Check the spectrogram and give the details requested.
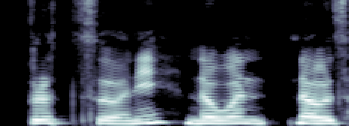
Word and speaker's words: Brozzoni: it depends by the way my surname it's britsoni no one knows how to pronounce it but there's this town which is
